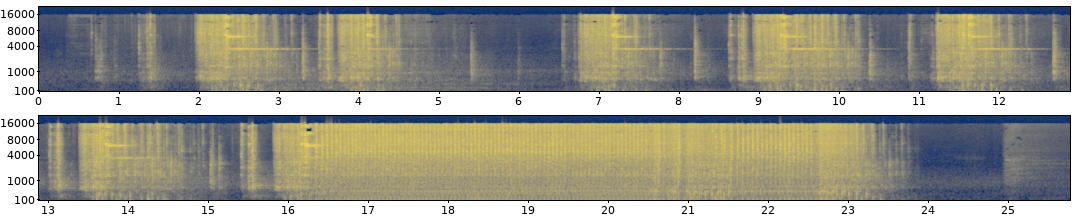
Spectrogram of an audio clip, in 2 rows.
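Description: Honda GX160 single-cylinder engine on a propane-converted air compressor, catching for a second or two and dying several times, then running steadily for about seven seconds before cutting out abruptly. The repeated stalling is a fault that the owner puts down to weak valve springs needing a valve job.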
